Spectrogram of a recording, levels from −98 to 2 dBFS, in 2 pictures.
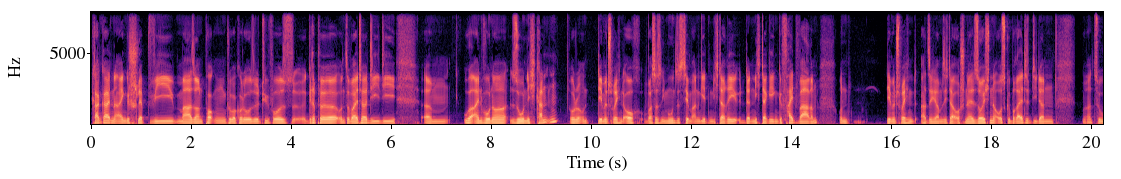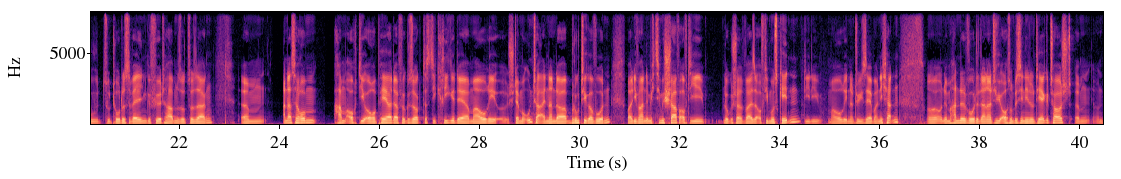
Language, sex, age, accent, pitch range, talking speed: German, male, 10-29, German, 115-125 Hz, 155 wpm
